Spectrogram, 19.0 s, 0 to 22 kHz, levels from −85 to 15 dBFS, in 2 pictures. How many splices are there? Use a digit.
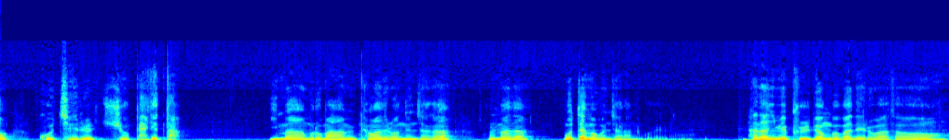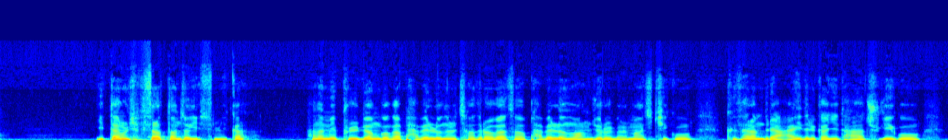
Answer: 1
